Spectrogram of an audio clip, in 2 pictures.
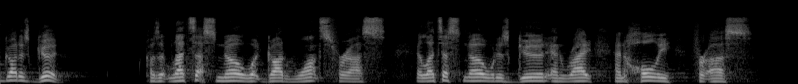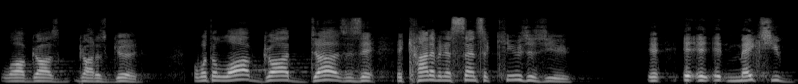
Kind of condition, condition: setting, large echoing room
